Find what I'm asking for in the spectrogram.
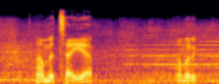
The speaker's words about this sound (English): Well, that noise is the Athens traffic.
